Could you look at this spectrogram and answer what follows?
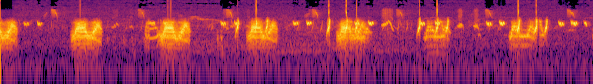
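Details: Quail (bater) calling in harsh, buzzy bursts roughly once a second, each followed by short, high, clipped whistled notes, a call recording used for quail hunting; no other sounds stand out.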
